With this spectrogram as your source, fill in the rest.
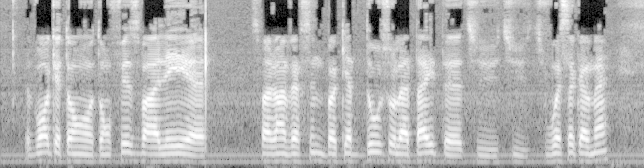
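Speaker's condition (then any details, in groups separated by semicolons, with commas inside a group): No condition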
